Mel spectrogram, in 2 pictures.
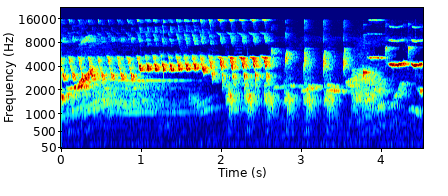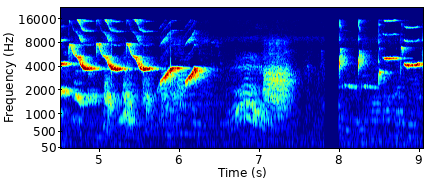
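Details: Canary song used as a tutor for young canaries: long rapid trills, buzzy rolls and sweeping whistled slides shifting in pitch, varied phrases running on with brief pauses.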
